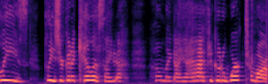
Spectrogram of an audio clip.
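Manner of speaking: mock dramatic panic, high, pleading. Retelling a mom gripping the car handle, imitating a dramatic panicking mom. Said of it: "that dramatic ass mom".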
